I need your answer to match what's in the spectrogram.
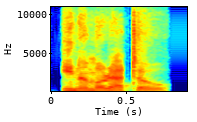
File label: "inamorato", Indian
